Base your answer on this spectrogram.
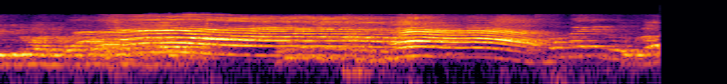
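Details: Young child named in caption wailing in two long drawn-out cries indoors during a tantrum; ordinary child crying.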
